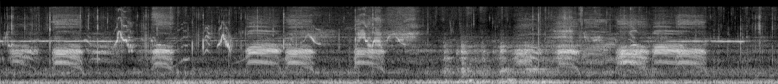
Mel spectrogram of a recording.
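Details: Crows calling while being fed: harsh, nasal caws in quick bursts, several overlapping with one another, over a steady low hum and faint chirps from other birds.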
